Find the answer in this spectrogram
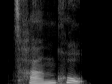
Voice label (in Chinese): "残酷", Chinese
